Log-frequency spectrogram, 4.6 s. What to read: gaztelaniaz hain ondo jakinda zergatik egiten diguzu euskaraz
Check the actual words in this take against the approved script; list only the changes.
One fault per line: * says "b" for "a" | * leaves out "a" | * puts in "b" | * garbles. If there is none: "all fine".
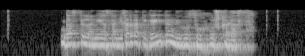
* leaves out "ondo jakinda"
